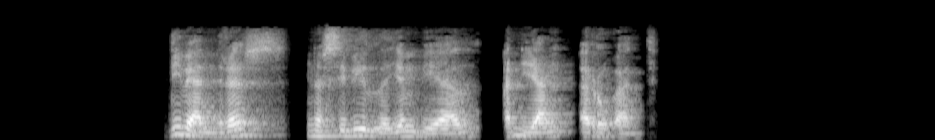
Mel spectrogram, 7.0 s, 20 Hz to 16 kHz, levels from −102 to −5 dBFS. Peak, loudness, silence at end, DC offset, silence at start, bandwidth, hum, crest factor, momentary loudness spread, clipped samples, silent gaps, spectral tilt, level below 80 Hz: -2 dBFS; -20 LUFS; 2.1 s; under 0.1%; 1.3 s; 7.8 kHz; none; 20 dB; 11 LU; under 0.1%; 2.19-2.31 s, 3.62-3.78 s; -4.5 dB/octave; -66 dBFS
